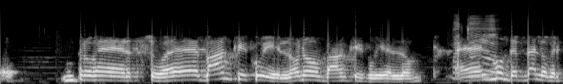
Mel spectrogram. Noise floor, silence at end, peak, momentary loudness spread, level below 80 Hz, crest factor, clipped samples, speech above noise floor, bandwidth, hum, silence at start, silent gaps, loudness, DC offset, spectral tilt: -33 dBFS; 0 s; 0 dBFS; 7 LU; -58 dBFS; 10 dB; under 0.1%; 22 dB; 10 kHz; none; 0 s; none; -11 LUFS; under 0.1%; -6 dB/octave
